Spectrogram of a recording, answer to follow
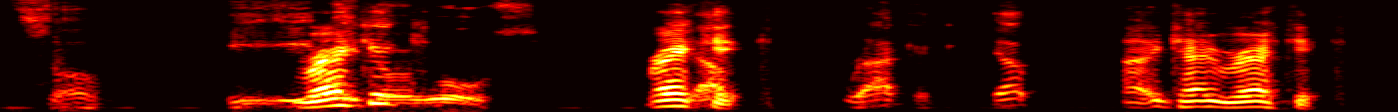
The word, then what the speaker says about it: Rakic: They say Ratchet. They say fucking it's Rakic. It's Rakic. Rakic. John McCarthy. If John McCarthy says the name right, I know it's right. So he made the rules. Rakic.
